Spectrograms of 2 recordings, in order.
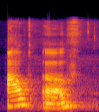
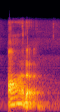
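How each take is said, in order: First: Both words are said fully and separately. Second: The words blend together with a reduced ending.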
